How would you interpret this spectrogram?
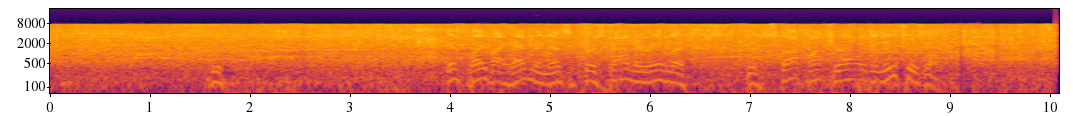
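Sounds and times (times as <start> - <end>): arena crowd roar: 0.0 - 10.0.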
